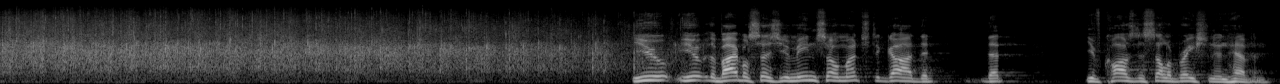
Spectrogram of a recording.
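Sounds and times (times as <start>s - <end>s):
audience clapping: 0.0s - 7.4s
speech: 6.3s - 10.2s, 10.9s - 12.7s.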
